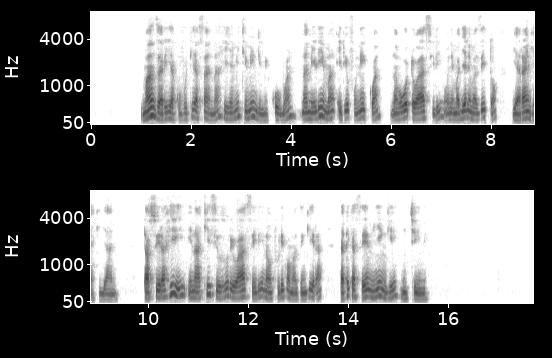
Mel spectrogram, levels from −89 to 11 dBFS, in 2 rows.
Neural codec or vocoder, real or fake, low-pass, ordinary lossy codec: none; real; 7.2 kHz; AAC, 48 kbps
